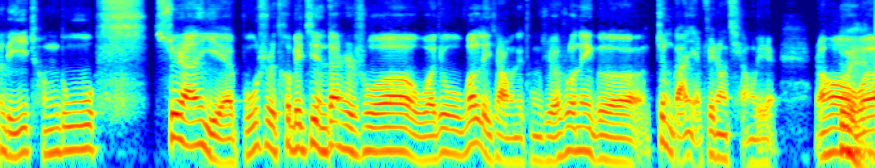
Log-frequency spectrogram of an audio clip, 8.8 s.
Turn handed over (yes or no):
no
